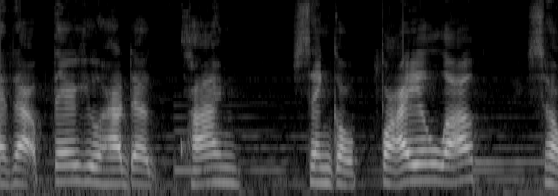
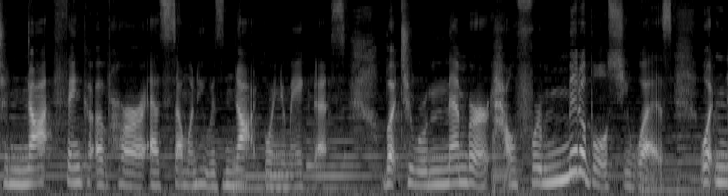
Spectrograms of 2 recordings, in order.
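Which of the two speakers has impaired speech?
The first: brain injury; climbing accident, spine injuries, lung bleeding, leg fractures.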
